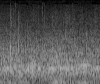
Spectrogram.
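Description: A large cricket crowd in Hamilton roars and applauds during a chase against Australia, a dense, loud wash of cheering and clapping with no single voice standing out.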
